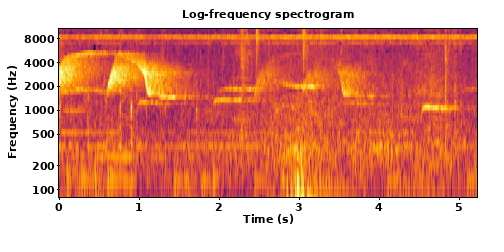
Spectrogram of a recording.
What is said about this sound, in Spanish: Así como vas a escuchar a continuación, suena la Amazonía.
